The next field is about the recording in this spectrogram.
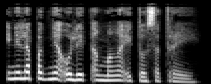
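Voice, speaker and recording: A woman's voice: medium pitch, big pitch swings, quick pace, mellow, dry recording. Solemn woman narrator, very dry sound. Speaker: story narrator. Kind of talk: dramatic scripted romance narration in audio-drama manner.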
